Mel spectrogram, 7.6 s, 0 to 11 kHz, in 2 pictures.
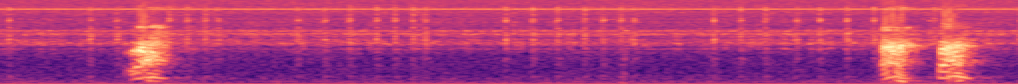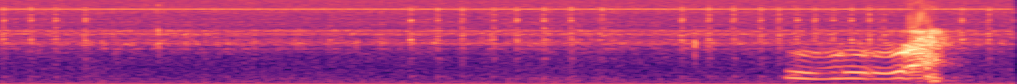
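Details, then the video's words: A 21-week-old Yorkshire Terrier puppy barks wildly, seemingly frightened by the camera. One sharp yap is followed by a quick double yap about three seconds later, then a wavering whine that rises into a final bark. "Yorkie Puppy 21 Weeks Barking like CRAZY! and scared of the camera"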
